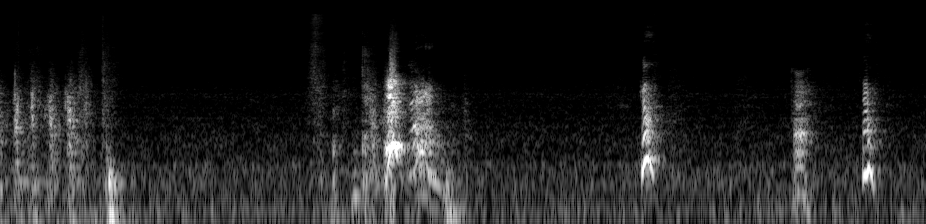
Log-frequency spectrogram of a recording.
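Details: Husky playing with a paper bag: a quick run of soft yips, then a louder harsh bark-growl near the middle, followed by three short separate yips spaced about a second apart.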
